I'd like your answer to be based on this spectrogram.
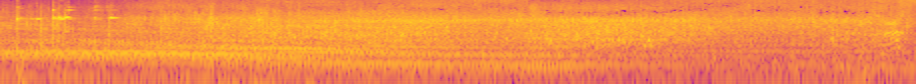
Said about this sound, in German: Ich finde, hier gibt's eine interessante Stelle, wo das Löschflugzeug Wasserbomben wirft. Und da würde ich ganz gerne mal reinhören. Passt auf, das Löschflugzeug wirft Wasserbomben.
